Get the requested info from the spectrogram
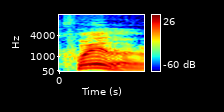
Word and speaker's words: Coelho: It's pronounced Coelho, right? Because that's the Portuguese pronunciation.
